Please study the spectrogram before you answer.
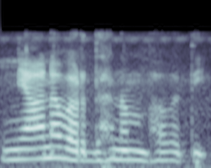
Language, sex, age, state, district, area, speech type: Sanskrit, female, 45-60, Tamil Nadu, Chennai, urban, spontaneous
